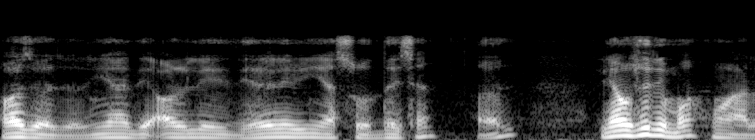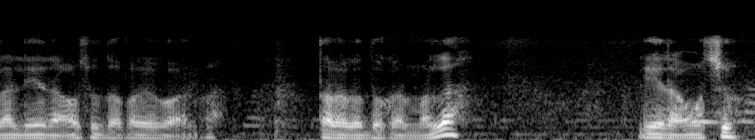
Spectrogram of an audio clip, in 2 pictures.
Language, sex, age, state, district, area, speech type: Nepali, male, 45-60, West Bengal, Jalpaiguri, rural, spontaneous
